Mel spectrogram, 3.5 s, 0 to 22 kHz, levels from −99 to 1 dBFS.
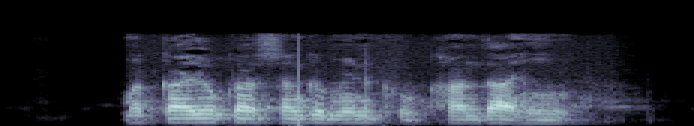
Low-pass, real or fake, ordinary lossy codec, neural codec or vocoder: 7.2 kHz; real; AAC, 48 kbps; none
